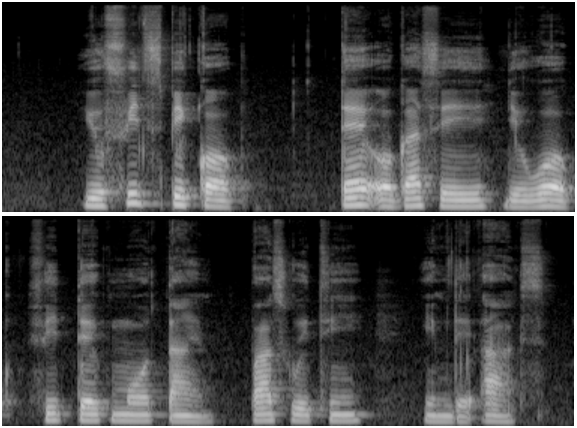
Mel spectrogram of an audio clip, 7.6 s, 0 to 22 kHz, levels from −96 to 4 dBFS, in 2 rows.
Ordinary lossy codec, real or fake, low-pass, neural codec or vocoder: none; real; none; none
